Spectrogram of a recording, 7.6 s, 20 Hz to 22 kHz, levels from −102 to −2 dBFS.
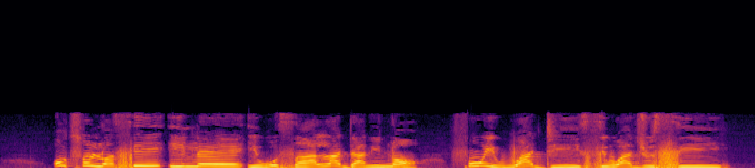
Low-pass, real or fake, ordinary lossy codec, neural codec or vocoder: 7.2 kHz; real; AAC, 32 kbps; none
